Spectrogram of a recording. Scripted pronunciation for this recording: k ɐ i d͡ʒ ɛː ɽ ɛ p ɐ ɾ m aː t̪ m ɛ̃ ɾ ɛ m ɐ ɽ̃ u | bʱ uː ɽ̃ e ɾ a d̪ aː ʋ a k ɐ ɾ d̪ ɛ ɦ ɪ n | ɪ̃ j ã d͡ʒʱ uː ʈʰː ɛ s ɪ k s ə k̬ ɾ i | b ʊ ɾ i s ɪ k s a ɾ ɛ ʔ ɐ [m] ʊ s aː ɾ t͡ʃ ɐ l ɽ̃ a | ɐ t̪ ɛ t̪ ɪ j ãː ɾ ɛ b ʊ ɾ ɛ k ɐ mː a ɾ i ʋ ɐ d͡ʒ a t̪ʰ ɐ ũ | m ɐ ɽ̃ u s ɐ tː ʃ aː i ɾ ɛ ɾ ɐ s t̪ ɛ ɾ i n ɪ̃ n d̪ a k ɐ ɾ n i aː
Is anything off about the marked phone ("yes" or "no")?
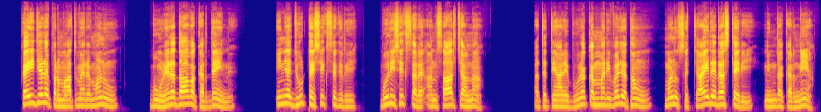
yes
